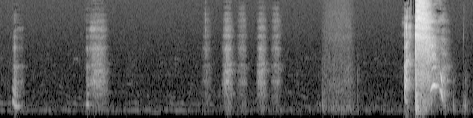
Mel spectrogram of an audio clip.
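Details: Sunday-evening fit of repeated sneezing that came on within the last hour: a run of soft sneezes and sniffs, ending in one loud forceful sneeze.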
